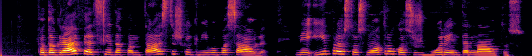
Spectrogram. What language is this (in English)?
Lithuanian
